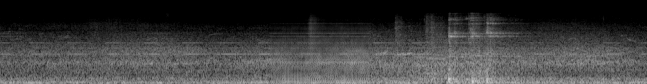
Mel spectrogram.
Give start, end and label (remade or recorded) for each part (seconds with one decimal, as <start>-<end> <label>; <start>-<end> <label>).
0.0-2.7 recorded; 2.7-3.7 remade; 3.7-6.5 recorded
